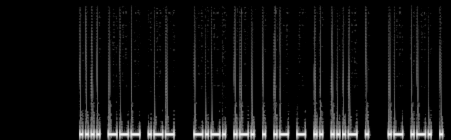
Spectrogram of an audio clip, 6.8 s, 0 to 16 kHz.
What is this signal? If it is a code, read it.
Morse code, heard as a keyed tone, about 28 wpm, 700 Hz. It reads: HOW CREATIVE ARE
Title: Sentences from Top 1000 Words - Review Part 5 - 28wpm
